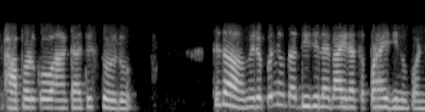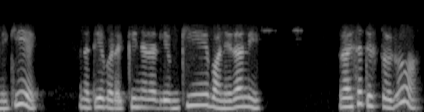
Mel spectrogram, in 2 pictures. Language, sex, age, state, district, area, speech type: Nepali, female, 18-30, West Bengal, Kalimpong, rural, conversation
